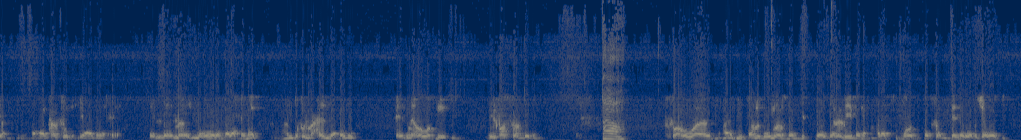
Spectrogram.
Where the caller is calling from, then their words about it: Cairo, Cairo Governorate, Egypt; من القاهره.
